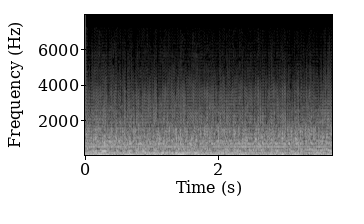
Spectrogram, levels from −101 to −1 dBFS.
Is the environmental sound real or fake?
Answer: fake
